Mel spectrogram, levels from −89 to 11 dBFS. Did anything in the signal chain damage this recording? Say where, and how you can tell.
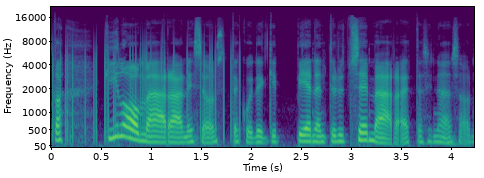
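Yes. A train of clicks runs from 0.01 to 1.89 s, about 16.6 per second at uneven spacing, around thirty similar pops peaking roughly 10 dB above the speech. Likely interference in the analogue wiring or interface.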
